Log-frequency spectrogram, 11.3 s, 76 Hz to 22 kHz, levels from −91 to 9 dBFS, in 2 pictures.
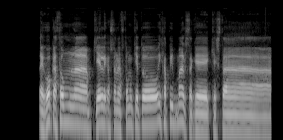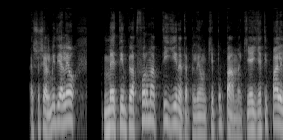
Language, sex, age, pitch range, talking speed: Greek, male, 30-49, 110-150 Hz, 160 wpm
